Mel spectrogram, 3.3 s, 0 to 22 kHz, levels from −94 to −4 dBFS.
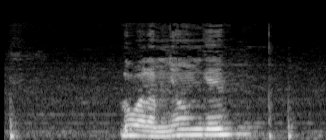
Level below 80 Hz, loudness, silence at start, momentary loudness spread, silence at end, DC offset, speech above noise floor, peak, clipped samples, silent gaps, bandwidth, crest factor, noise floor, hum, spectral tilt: -50 dBFS; -19 LUFS; 0.1 s; 20 LU; 0.35 s; under 0.1%; 37 dB; -6 dBFS; under 0.1%; none; 9.2 kHz; 16 dB; -54 dBFS; none; -9.5 dB/octave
